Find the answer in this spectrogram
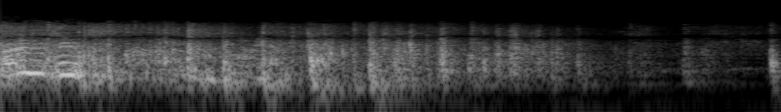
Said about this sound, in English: You can lay a man's head open, pistol whipping him like that.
